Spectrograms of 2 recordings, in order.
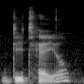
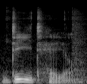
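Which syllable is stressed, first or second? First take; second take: second; first. First: The stress is on the second syllable. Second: The stress is on the first syllable. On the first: This is the American pronunciation. "the second syllable is stressed, the first one is unstressed" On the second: This is the British pronunciation. "the first uh, syllable is stressed, second one is unstressed"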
